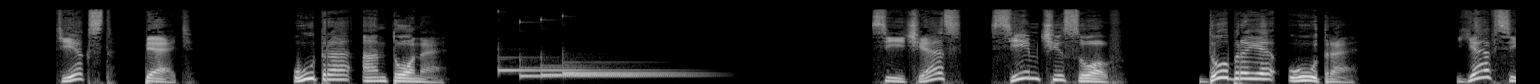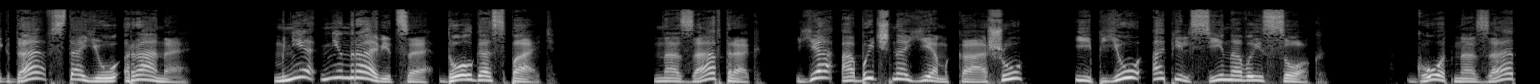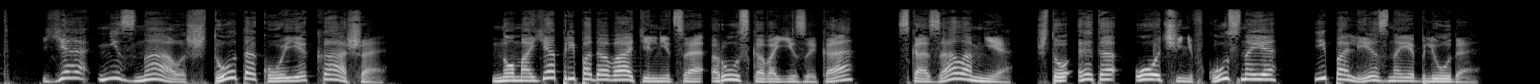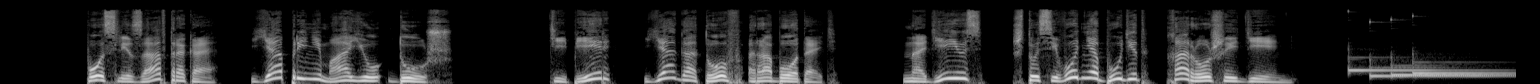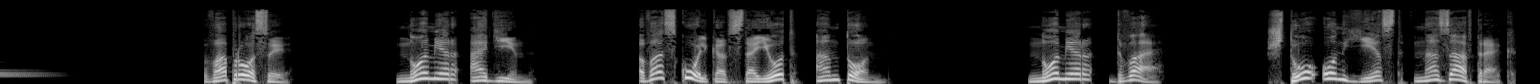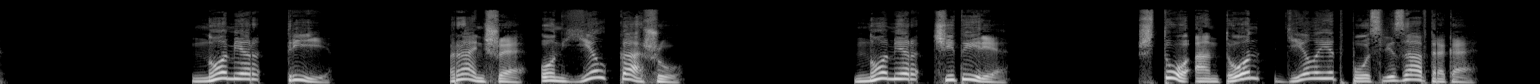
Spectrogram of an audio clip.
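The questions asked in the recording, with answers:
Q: Что он ест на завтрак?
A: Кашу

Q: Раньше он ел кашу?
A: Нет

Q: Что Антон делает после завтрака?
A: Принимает душ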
